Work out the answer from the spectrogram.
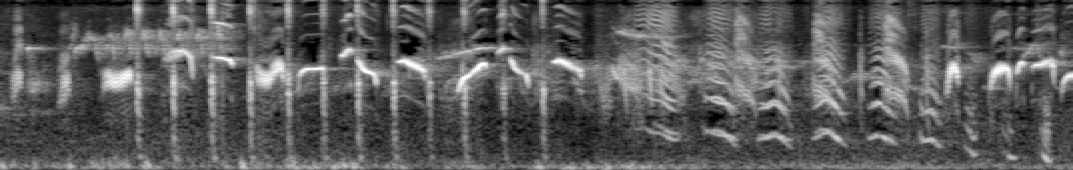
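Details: Caged Chinese hwamei, large-bodied with a spread tail, pouring out a fast, jumbled song of buzzy trills, clipped chirps and short downward-swept whistles repeated in quick succession.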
